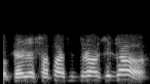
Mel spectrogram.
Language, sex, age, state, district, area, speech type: Odia, male, 60+, Odisha, Gajapati, rural, conversation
